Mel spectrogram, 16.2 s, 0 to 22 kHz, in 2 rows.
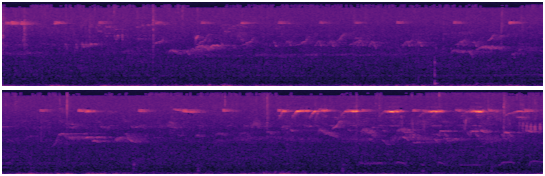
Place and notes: Lyng Rd, Sparham, Norwich, UK - Birds at Lyng by Ali Houiellebecq
Walking through woodland at the height of Spring and during the Covid-19 Lockdown in Norfolk in the UK. Recording made by sound artist Ali Houiellebecq.
England, United Kingdom, 10 June 2020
